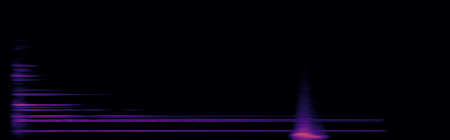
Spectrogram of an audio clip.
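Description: Notification-bell 'ding' sound effect ringing and slowly fading. A short, sharp hit about a second and a half in is the loudest moment.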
